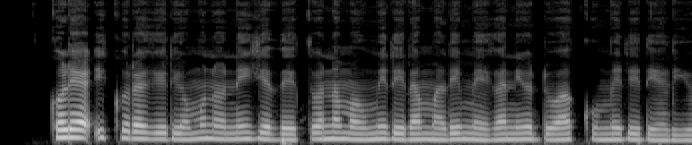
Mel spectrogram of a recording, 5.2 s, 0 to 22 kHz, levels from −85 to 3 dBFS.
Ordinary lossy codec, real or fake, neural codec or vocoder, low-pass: none; real; none; none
